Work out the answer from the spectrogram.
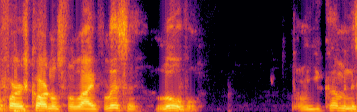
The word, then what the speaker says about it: Louisville: It's spelled Louisville.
